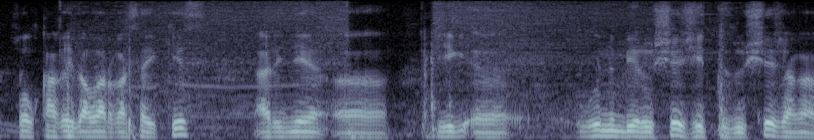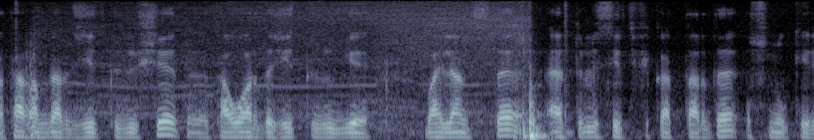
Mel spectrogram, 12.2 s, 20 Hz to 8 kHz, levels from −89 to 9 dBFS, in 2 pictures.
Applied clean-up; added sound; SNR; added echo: none; Car; 11 dB; none.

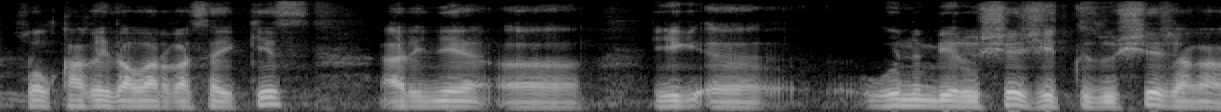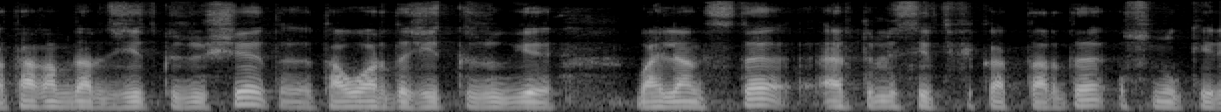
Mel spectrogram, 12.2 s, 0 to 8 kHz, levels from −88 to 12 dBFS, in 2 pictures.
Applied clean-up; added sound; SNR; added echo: none; none; none; none.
